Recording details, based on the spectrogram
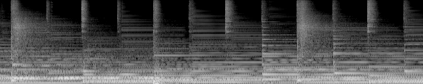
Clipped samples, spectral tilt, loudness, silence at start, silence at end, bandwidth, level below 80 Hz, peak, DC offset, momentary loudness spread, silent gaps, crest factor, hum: under 0.1%; -6 dB/octave; -15 LUFS; 0 s; 0 s; over 20 kHz; -26 dBFS; -2 dBFS; under 0.1%; 4 LU; none; 12 dB; none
